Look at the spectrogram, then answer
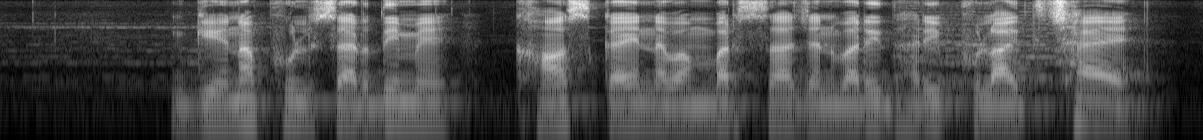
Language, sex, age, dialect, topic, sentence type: Maithili, male, 18-24, Bajjika, agriculture, statement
